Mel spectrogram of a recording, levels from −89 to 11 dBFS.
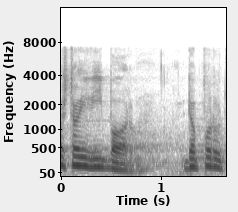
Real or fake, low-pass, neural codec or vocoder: real; 7.2 kHz; none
